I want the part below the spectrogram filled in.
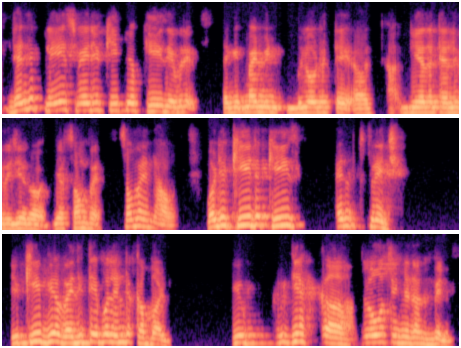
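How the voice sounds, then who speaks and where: Man, Indian English accent, native Hindi speaker, simple repeated phrases, dull muffled recording. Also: a little high. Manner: explains in simple repeated phrases, acting out confused thoughts. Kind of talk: awareness talk with everyday examples.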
